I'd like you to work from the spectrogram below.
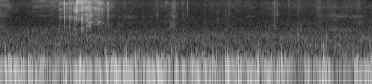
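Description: A whole raw onion being bitten and chewed at close range, with wet, crunchy squishing chews repeating steadily and one sharper crisp bite near the start.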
